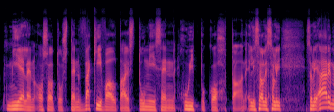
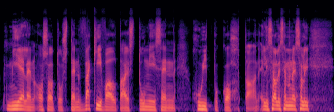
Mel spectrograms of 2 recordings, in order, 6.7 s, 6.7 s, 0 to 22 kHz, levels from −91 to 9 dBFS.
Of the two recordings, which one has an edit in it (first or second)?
first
